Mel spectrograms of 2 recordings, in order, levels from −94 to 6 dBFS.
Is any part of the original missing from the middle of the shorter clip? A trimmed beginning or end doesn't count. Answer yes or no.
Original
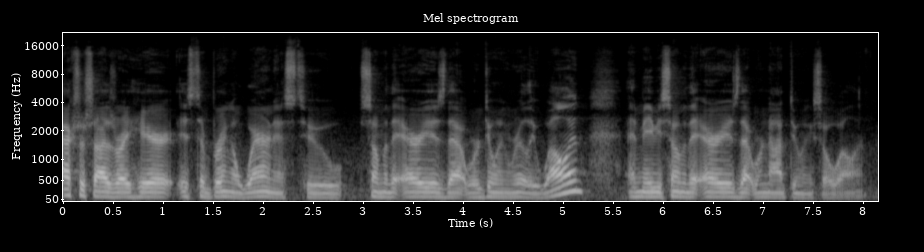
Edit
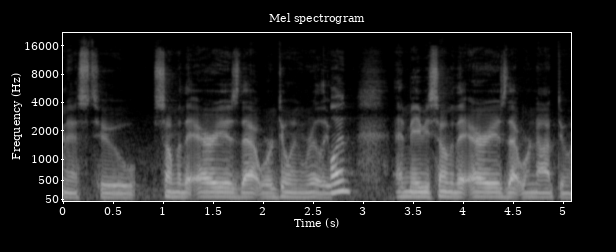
yes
